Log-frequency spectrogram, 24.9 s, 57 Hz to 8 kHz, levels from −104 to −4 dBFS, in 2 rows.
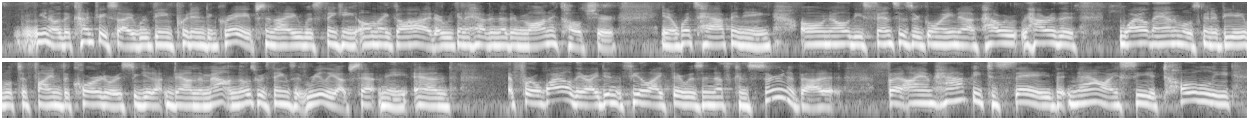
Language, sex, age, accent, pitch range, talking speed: English, female, 50-69, American, 170-210 Hz, 210 wpm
